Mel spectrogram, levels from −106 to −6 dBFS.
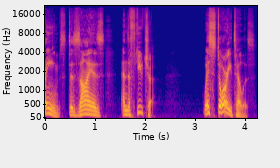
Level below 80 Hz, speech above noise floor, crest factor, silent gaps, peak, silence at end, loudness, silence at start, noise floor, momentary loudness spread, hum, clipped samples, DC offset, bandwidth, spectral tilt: -58 dBFS; 60 dB; 20 dB; none; -6 dBFS; 0.2 s; -25 LUFS; 0 s; -84 dBFS; 13 LU; none; under 0.1%; under 0.1%; over 20 kHz; -5 dB/octave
